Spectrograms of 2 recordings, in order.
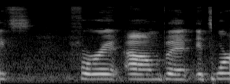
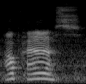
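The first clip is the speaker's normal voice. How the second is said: ordinary talk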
